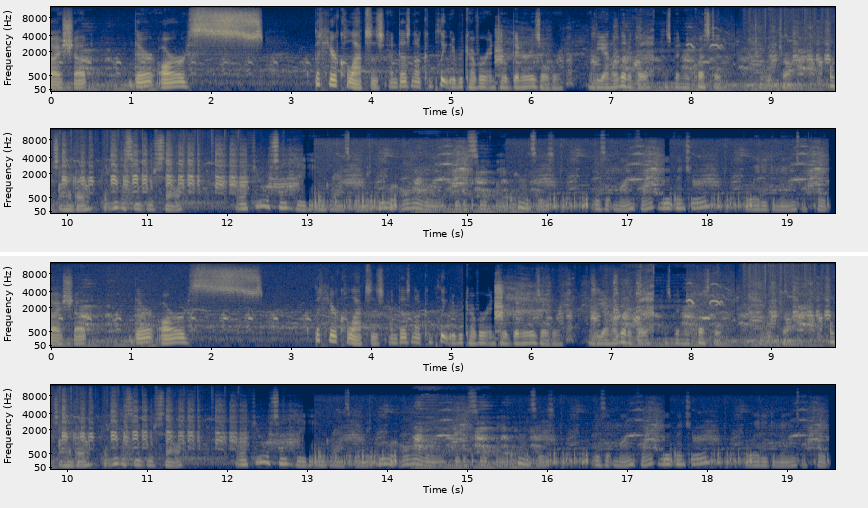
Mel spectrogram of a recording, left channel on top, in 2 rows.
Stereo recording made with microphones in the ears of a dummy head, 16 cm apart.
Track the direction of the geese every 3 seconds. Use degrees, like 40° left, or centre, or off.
80° right, 70° right, 40° right, 10° left, 50° left, 60° left, 60° left.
